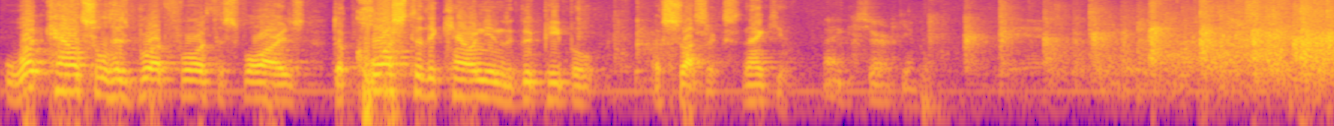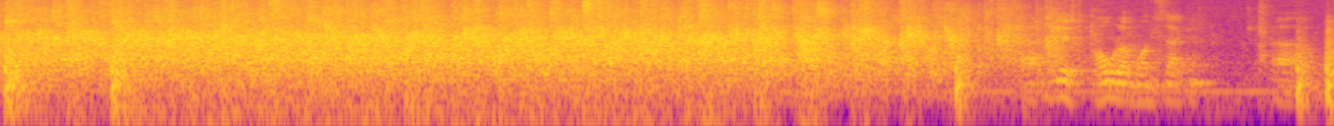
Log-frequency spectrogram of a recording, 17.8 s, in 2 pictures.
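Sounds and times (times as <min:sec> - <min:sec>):
speech: 0:00.0 - 0:06.4, 0:16.0 - 0:17.7
audience applause: 0:06.4 - 0:16.2.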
